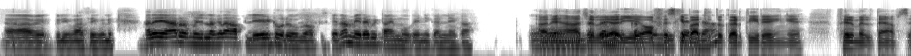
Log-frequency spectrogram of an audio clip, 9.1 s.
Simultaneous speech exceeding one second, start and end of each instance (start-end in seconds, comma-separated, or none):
5.4-7.2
